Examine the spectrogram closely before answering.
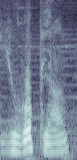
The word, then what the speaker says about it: European: have a european now when you look at the word european it begins with letter e but the sound there is sound e which is a consonant sound so based on the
